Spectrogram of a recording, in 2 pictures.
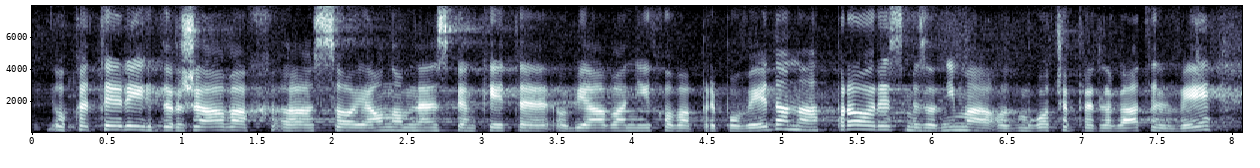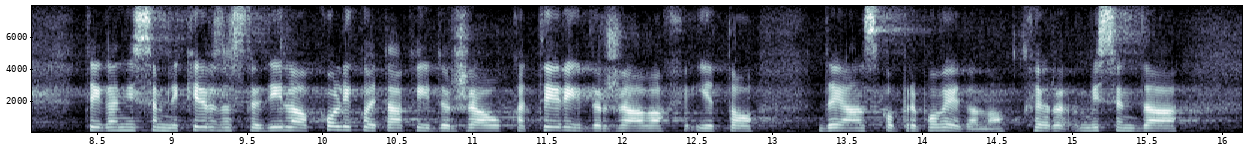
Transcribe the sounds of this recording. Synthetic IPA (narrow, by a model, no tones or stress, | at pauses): ukat̪eːɾiɣd̪əɾʒaːʋaxsɔjaːwnɔmnɛnskɛaŋkeːt̪ɛɔbjaːʋaniːxɔʋapɾɛpɔʋeːd̪anapɾawɾeːsmɛzanimamɔɡoːt͡ʃɛpɾɛd̪laɡaːt̪ɛlʲʋe | t̪eːɡaniːsəmnikjeːɾzaslɛd̪iːlakoːlikɔjɛt̪aːkiɣd̪əɾʒawkat̪eːɾiɣd̪əɾʒaːʋaxjɛt̪oː | d̪ɛjaːnskɔpɾɛpɔʋeːd̪anɔkʰɛɾmislimd̪a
